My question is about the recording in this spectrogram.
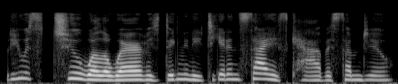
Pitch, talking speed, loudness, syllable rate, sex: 215 Hz, 255 wpm, -19 LUFS, 6.2 syllables/s, female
